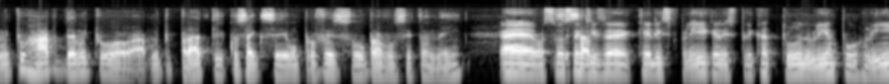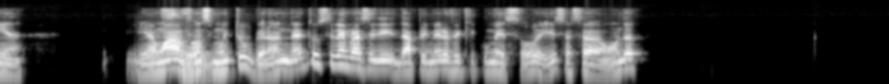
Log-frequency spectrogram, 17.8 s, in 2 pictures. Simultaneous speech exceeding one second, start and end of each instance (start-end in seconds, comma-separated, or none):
none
